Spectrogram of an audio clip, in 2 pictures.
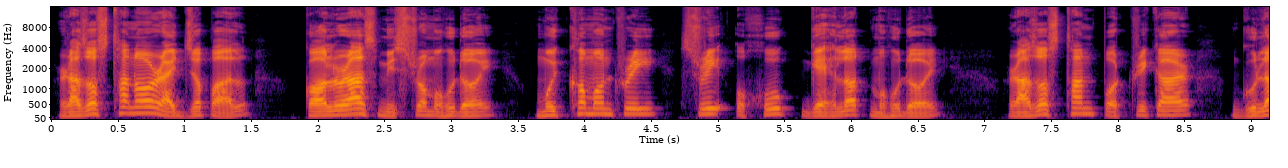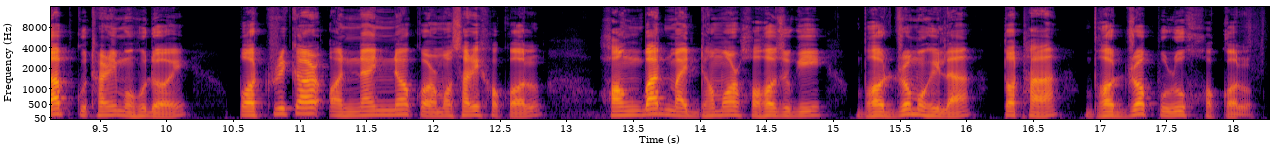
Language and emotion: Assamese, neutral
